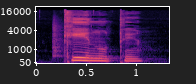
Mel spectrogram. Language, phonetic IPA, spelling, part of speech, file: Ukrainian, [ˈkɪnʊte], кинути, verb, Uk-кинути.ogg
- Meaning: 1. to throw, to cast, to fling, to hurl 2. to abandon an idea, to quit a habit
